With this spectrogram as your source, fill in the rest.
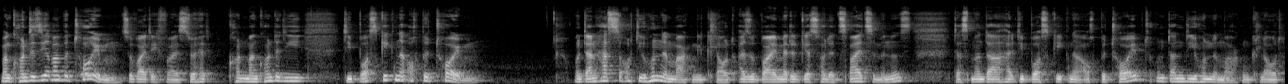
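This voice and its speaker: A man with an ordinary speaking voice, medium in pitch, lively in intonation and at a fairly quick pace. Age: 30s. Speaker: video game podcast host. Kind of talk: casual chat.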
